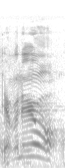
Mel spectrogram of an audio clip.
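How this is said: The voice sounds faint, as if from far away. "멀리서"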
